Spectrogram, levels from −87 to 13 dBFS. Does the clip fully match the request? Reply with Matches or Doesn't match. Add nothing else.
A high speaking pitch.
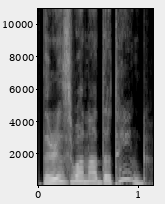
Matches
